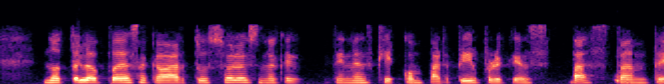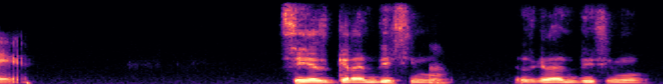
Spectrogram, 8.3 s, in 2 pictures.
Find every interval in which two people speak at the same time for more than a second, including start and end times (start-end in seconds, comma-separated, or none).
none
